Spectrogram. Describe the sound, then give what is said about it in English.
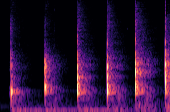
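Six hollow knocks on an enormous plastic tower of beef, evenly spaced about a third of a second apart, fairly loud with a short resonant ring after each hit. “That sound you hear is me knocking on the enormous plastic tower of beef.”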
